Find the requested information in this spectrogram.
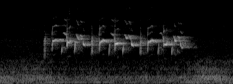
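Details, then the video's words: Wild bulbul lure call meant to attract passing flocks: one rapid burst of sharp, scratchy chirps and quick warbles running about one and a half seconds, then quiet with a low background hum. "اقوى طياريات بلبل وحشي لفتح البلابل القافله"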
